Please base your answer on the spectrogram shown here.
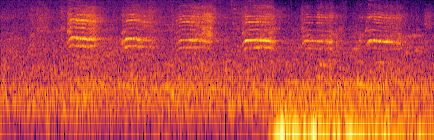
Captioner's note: bird chirping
